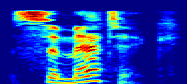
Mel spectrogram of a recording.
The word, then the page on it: sematic: British English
